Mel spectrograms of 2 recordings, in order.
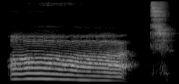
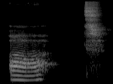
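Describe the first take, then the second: First: The sounds are dragged out and joined. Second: The sounds are short and separate.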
